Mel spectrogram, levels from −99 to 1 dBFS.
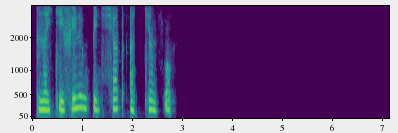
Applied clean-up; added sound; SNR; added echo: neural mask model Resemble Enhance denoiser.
